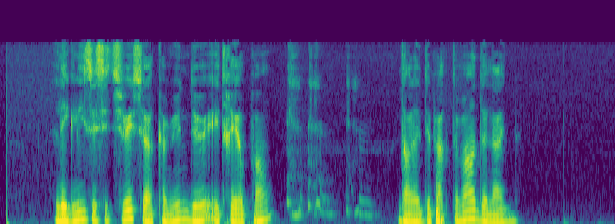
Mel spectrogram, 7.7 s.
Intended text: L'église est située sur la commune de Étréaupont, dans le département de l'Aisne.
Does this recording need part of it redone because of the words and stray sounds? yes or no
yes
